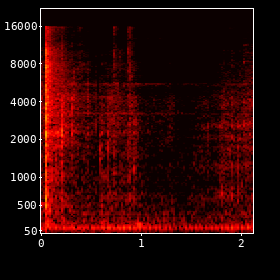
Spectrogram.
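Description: A single sharp knock right at the start, over a faint, steady low hum.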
